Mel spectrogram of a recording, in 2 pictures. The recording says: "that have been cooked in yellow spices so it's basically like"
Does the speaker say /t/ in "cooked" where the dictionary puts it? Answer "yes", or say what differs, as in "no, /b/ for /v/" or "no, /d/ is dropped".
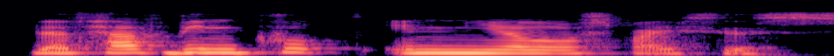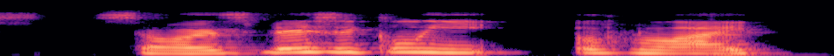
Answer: yes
